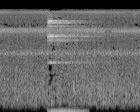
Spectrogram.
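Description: A bright electronic chime rings out as a game is saved, then fades.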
